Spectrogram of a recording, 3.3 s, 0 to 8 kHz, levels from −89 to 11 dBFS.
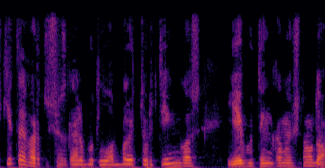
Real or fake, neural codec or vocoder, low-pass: real; none; 7.2 kHz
